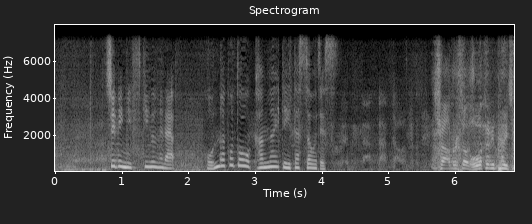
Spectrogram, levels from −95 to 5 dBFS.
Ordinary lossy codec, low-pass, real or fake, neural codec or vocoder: none; 7.2 kHz; fake; codec, 16 kHz, 0.8 kbps, ZipCodec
